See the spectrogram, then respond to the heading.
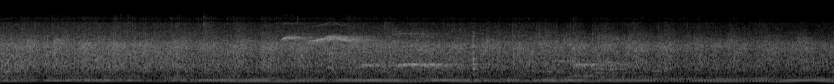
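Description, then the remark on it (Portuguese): An audience applauds the Lord during a church service, the dense wash of many hands clapping holding at an even level for the whole stretch with a low hum underneath and no one speaking. “Só você que confia no Senhor e sabe que o Senhor é capaz de fazer tudo na sua vida, aplauda o Senhor Senhor, em nome de Jesus.”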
